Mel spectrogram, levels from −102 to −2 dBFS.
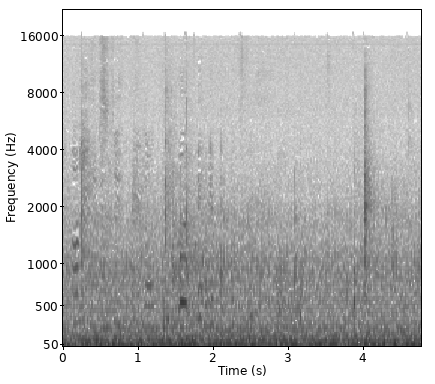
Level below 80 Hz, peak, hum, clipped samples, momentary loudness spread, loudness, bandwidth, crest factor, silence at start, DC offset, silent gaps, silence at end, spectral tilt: -32 dBFS; -12 dBFS; none; under 0.1%; 5 LU; -34 LUFS; 16.5 kHz; 18 dB; 0 s; under 0.1%; none; 0 s; -6 dB/octave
